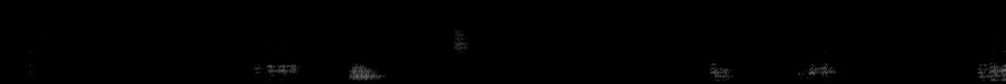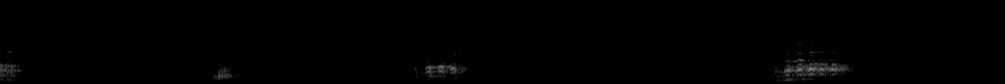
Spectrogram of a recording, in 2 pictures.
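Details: Young goat kid on a winter night, giving short nasal harmonic bleats in separate bursts, about nine across twenty seconds, some doubled, against an otherwise quiet, still background.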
